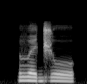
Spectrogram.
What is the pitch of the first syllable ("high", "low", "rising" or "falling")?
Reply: low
